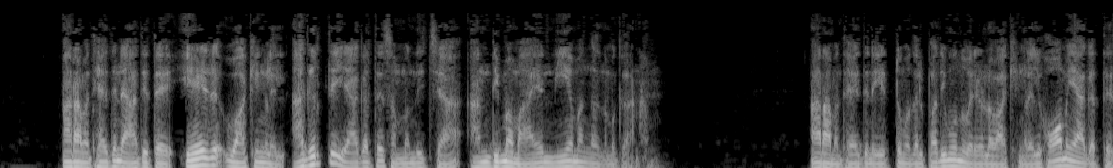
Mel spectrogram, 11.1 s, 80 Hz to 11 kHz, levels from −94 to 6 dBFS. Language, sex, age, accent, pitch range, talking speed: Malayalam, male, 30-49, native, 85-115 Hz, 100 wpm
